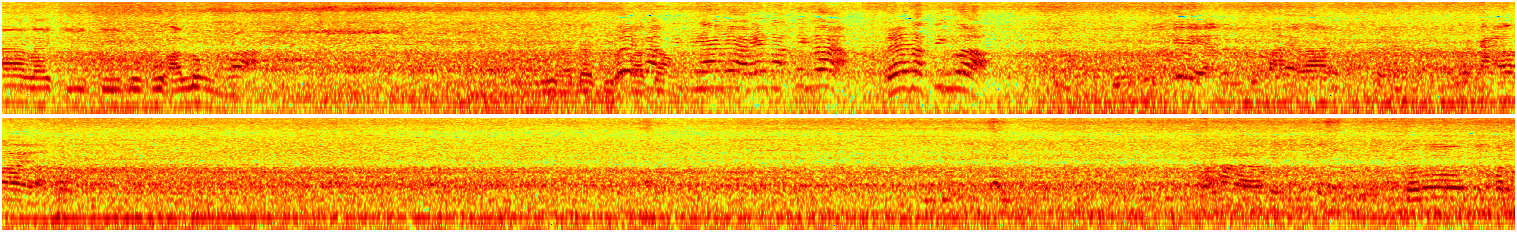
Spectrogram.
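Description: A large truck engine rumbles and labours uphill.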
